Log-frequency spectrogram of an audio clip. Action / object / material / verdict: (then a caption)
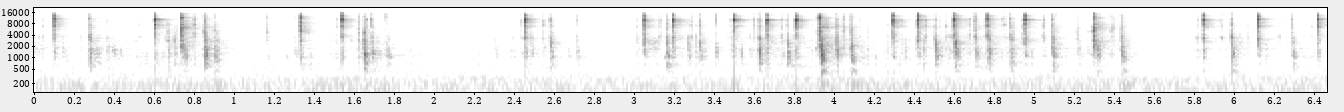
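tap / plastic mechanical keyboard / plastic / none. Fingertips with painted nails type on a pink backlit plastic mechanical keyboard with round keycaps and a hollow case, resting on a wooden box. The keystrokes are bright, sharp clacks with almost no ring and little low end. They come in uneven bursts with a brief pause near the middle.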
